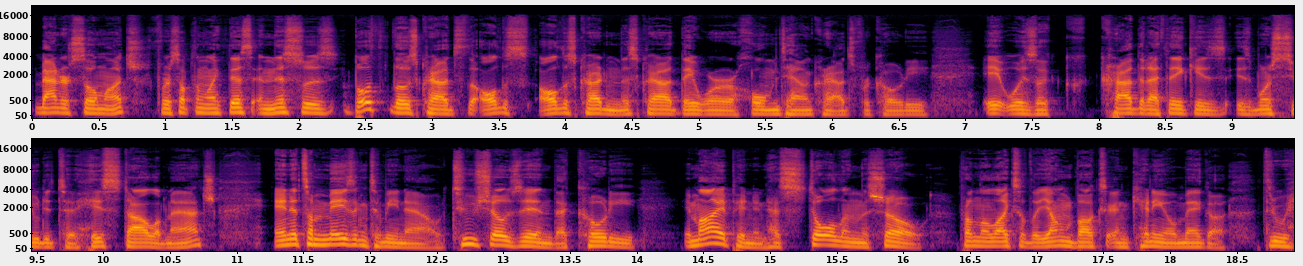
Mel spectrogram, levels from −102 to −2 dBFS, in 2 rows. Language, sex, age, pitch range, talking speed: English, male, 20-39, 100-135 Hz, 220 wpm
